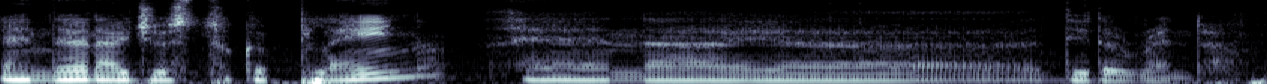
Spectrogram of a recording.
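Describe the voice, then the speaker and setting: A man with a French accent and a calm tone. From France. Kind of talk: software modeling tutorial narration. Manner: calm, unhurried, hesitant.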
